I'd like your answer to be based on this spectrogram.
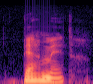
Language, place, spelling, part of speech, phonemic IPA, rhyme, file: French, Paris, permettre, verb, /pɛʁ.mɛtʁ/, -ɛtʁ, Fr-permettre.ogg
- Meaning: 1. to permit, to allow (to grant permission or access) 2. to allow, to enable (to provide the means, opportunity, etc.) 3. to take the liberty 4. to afford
